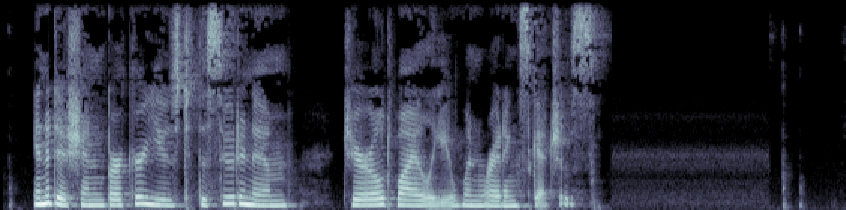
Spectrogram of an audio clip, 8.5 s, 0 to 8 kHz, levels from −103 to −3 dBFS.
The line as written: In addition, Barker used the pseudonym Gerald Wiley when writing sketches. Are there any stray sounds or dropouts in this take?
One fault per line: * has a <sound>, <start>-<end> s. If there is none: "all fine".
all fine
